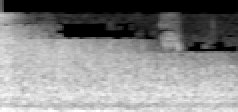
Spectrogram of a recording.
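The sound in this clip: Explosion sound effect: a loud, dense, continuous roar with heavy low rumble that lasts unbroken for about two seconds, with no voices.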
